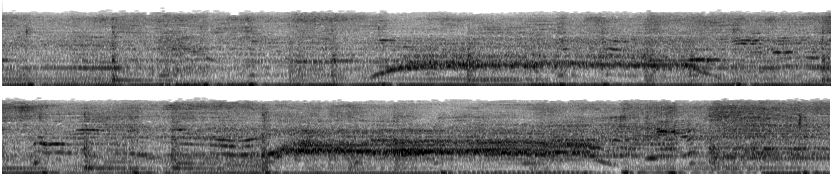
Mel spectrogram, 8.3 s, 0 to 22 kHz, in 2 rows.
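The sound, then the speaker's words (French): Excited festival crowd on a beach yelling and whooping. The noise is loud and continuous, with long sustained shouts rising over the steady roar of voices. “Après 3 jours sans beaucoup dormir et une surconsommation de musique, le public est assez excité comme vous l'entendez.”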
